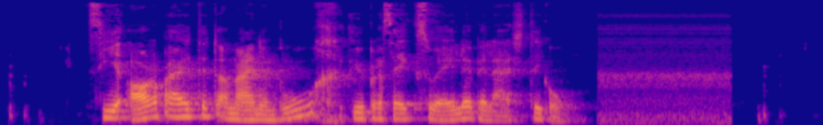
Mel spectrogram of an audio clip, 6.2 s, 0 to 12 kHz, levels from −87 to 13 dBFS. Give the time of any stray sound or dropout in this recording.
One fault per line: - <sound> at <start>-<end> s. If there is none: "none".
none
